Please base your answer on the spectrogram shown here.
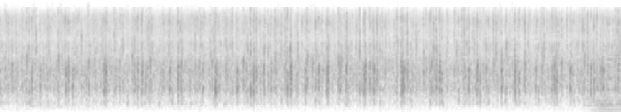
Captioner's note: applause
